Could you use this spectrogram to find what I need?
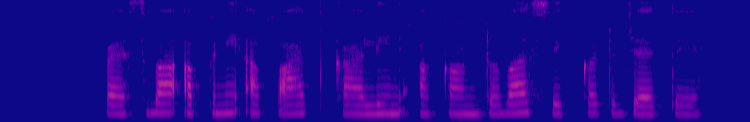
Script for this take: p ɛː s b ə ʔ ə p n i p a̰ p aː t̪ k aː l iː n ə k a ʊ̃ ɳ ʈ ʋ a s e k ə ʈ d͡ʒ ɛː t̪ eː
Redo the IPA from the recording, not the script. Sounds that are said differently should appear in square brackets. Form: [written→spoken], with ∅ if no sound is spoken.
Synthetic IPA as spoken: p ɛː s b [ə→a] ʔ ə p n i [p→ʔ] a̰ p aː t̪ k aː l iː n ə k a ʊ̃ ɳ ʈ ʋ a s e k ə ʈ d͡ʒ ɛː t̪ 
